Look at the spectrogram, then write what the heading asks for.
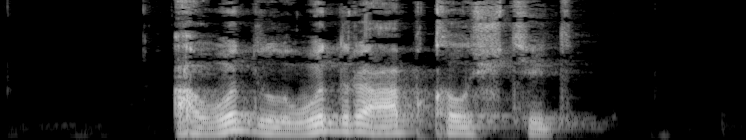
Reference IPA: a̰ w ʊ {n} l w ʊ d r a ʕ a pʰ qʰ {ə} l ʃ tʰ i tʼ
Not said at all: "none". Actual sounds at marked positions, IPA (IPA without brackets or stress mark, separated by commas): d, ə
